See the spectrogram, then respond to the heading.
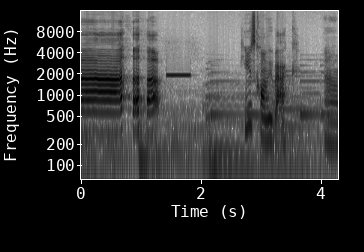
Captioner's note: line beeps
